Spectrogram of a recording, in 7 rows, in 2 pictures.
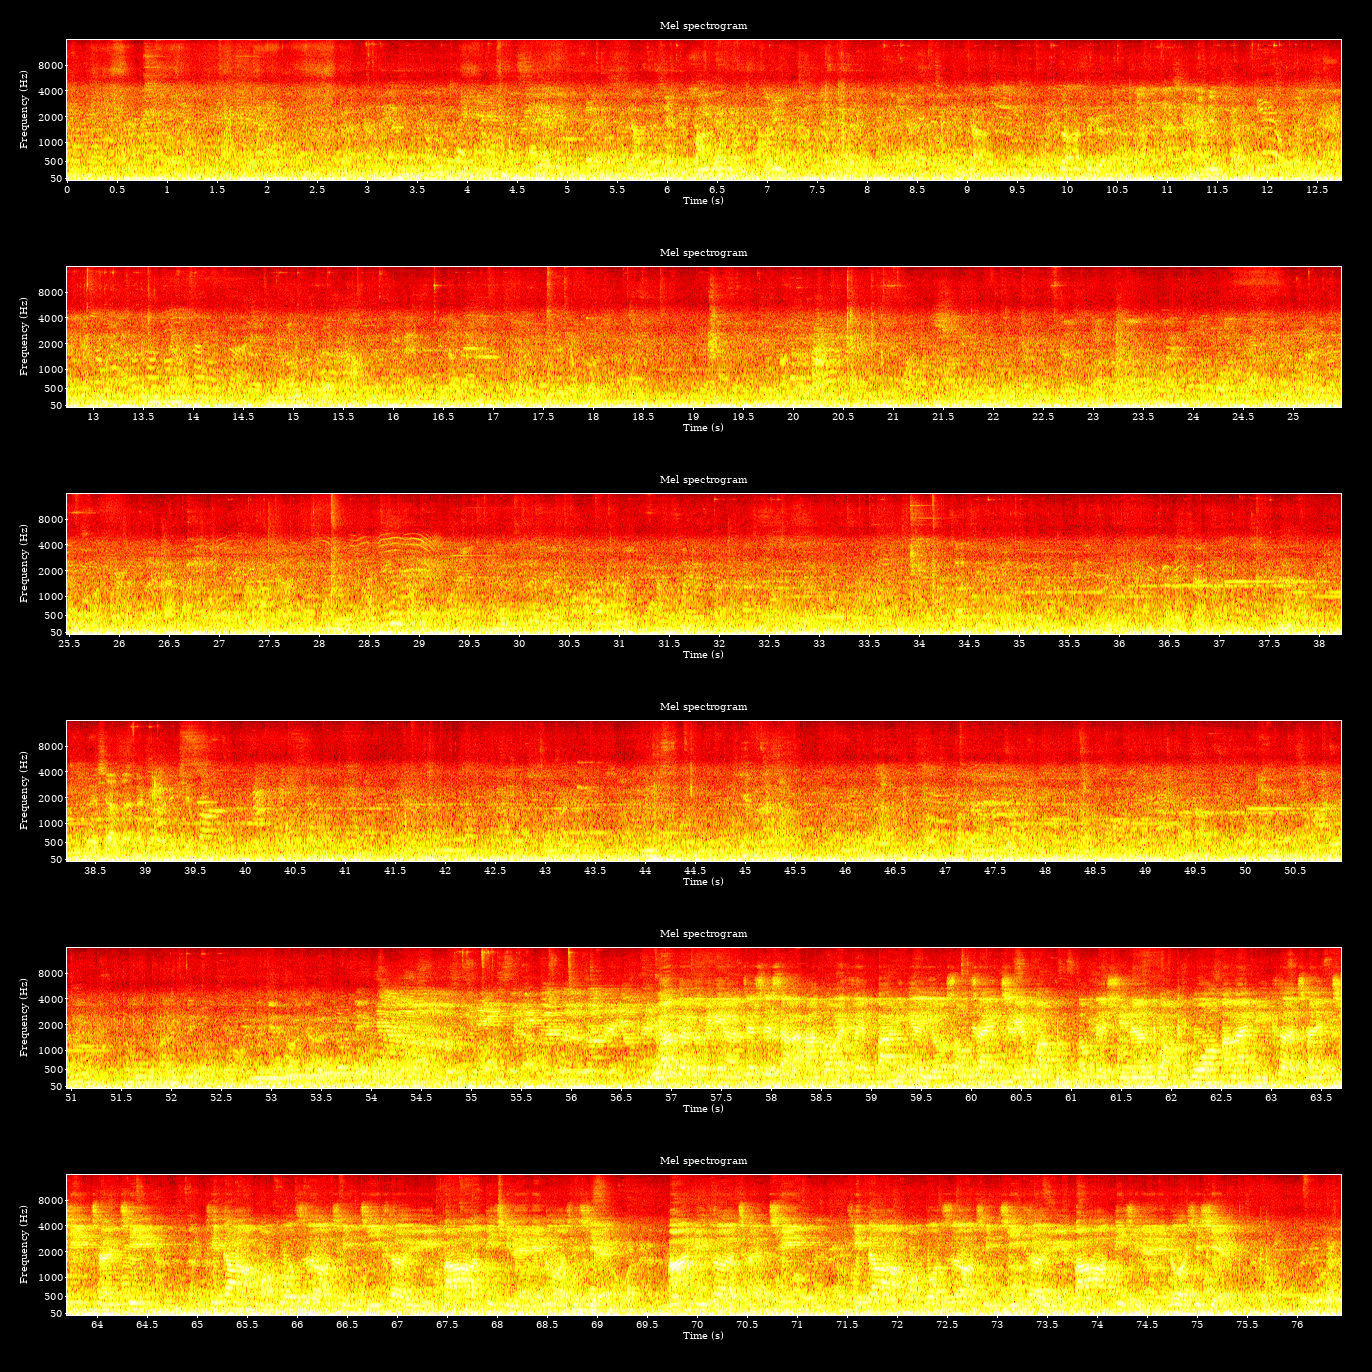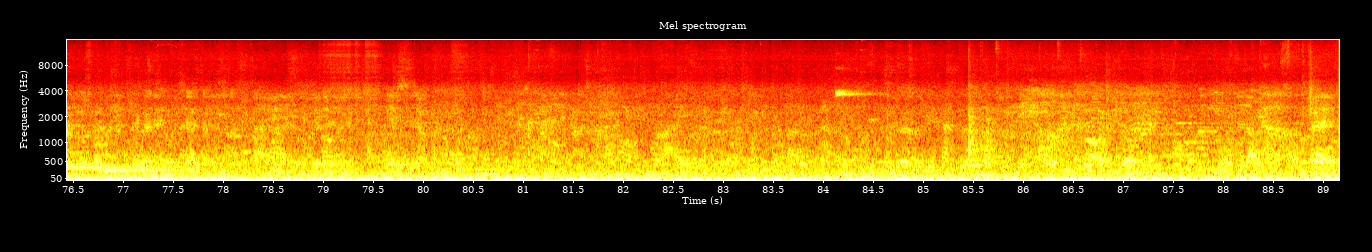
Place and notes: In the airport departure lounge, Waiting for a flight passengers, Zoom H6 + Soundman OKM II
Taipei City, Taiwan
